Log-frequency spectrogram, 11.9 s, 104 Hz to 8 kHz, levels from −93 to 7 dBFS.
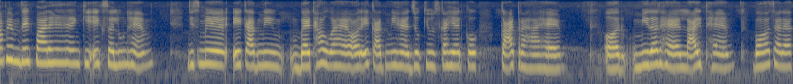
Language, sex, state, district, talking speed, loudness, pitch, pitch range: Hindi, female, Jharkhand, Sahebganj, 170 wpm, -17 LUFS, 265 Hz, 250-290 Hz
